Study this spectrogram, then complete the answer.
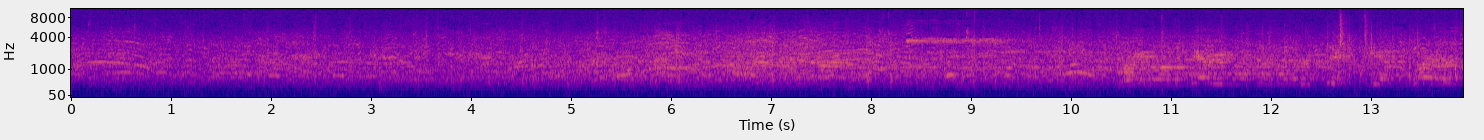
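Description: A crowd in the stands cheers and shouts across an open stadium.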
